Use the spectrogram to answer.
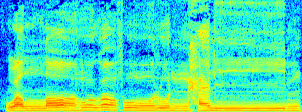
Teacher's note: Baris 2 jumpa dengan ha kita baca dengan bunyi baris 2 original lah, run, tanpa dengung. Dua-dua tak dengung.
